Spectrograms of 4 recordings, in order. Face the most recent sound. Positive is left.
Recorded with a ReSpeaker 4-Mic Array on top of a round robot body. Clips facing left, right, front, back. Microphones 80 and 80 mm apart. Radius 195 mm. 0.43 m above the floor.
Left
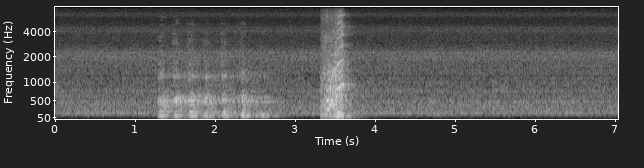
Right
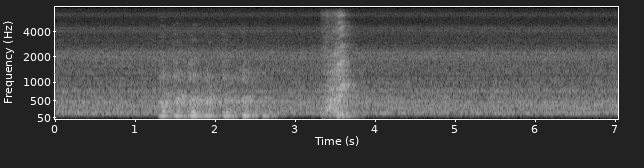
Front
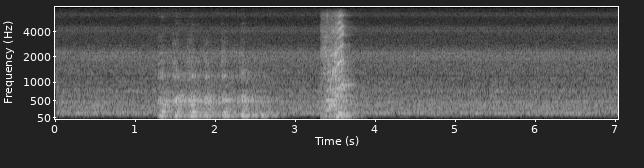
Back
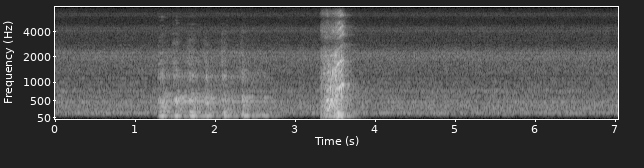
turn(degrees=115)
